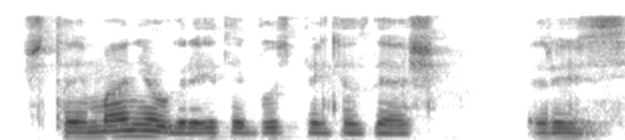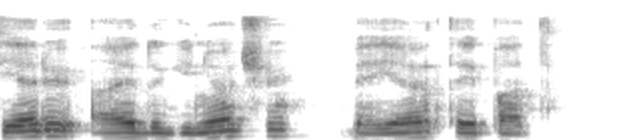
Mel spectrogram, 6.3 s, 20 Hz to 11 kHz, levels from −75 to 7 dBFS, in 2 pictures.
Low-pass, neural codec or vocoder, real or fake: 7.2 kHz; none; real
